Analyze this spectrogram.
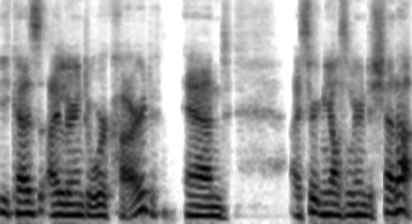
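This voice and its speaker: In a Canadian accent, a man speaks with a fairly high pitch. His voice is somewhat breathy, and the background is quiet. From Saskatchewan, Canadian prairies. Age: 60s. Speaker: workshop presenter, former engineer. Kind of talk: online presentation. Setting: group video call.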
